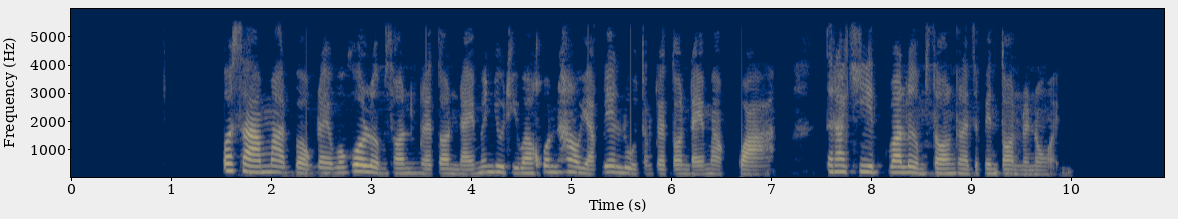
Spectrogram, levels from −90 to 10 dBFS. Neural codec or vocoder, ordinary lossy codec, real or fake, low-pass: none; none; real; 5.4 kHz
